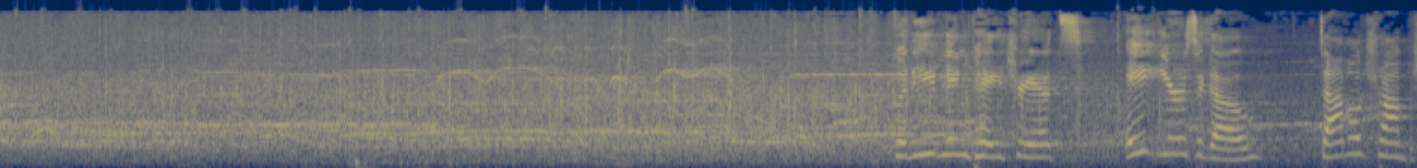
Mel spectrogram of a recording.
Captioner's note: cheers and applause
